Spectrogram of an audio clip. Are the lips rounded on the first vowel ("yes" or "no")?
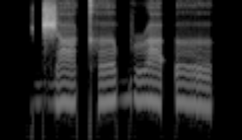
no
